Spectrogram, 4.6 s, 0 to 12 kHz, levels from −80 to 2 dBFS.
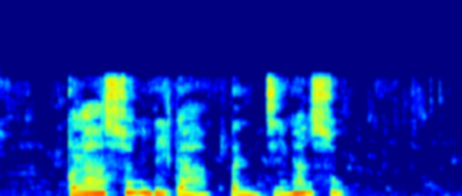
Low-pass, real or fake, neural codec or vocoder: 7.2 kHz; fake; codec, 16 kHz, 4 kbps, FreqCodec, larger model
